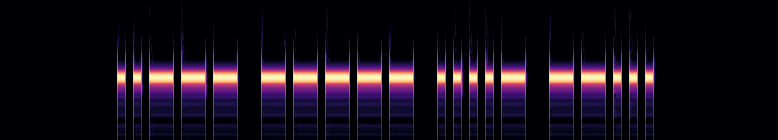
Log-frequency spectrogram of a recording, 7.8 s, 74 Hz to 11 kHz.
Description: Morse code, heard as a keyed tone, about 15 wpm, 700 Hz. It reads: 2047
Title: Numbers - 4-Digit 15wpm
